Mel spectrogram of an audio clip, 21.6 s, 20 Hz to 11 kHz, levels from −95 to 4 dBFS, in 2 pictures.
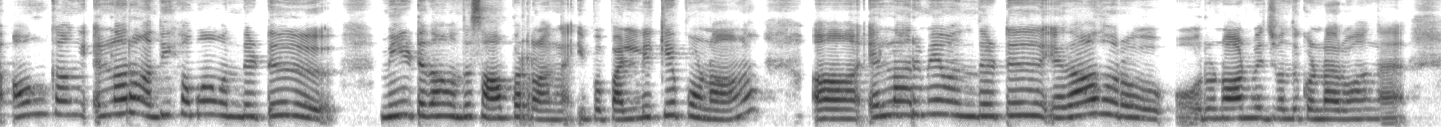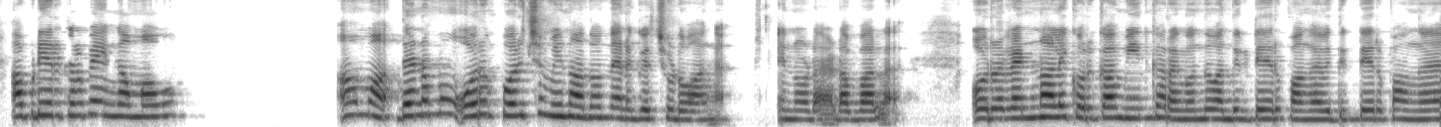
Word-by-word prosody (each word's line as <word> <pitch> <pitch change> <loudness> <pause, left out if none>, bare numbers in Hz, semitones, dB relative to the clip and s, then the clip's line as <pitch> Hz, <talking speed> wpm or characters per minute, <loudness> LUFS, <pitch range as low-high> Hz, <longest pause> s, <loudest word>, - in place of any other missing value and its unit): Hong Kong 350 +1 -2
எல்லாரும் 365 +2 +3
அதிகமா 340 +3 -2
வந்துட்டு 300 +1 -2 0.8
மீட்டு 320 0 +1
தான் 315 0 +2
வந்து 300 +1 +1
சாப்பட்றாங்க. 255 -4 +3 0.2
இப்போ 240 0 -5
பள்ளிக்கே 280 +8 0
போனா, 240 -5 +2 0.7
ஆ. - - +4 0.4
எல்லாருமே 350 +2 -1
வந்துட்டு 315 +1 -2 0.3
ஏதாவது 345 +5 +5
ஒரு 295 -2 0 0.5
ஒரு 255 +1 -5
நான்வெஜ் 260 -1 +3
வந்து 250 +1 -7
கொண்டாருவாங்க. 240 +1 -2 0.6
அப்படி 315 +2 -1
இருக்கிறப்போ 325 +2 -2
எங்க 310 0 +2
அம்மாவும் 300 +2 -1 1.3
ஆமா. 340 -1 0 0.2
தெனமும் 355 +2 +2
1 325 +3 +4
பொறிச்ச 320 +2 +2
மீன் 305 -1 +4
அது 275 - -1
வந்து 275 -1 -2
எனக்கு 240 -1 -2
வச்சுவுடுவாங்க, 225 -2 -2 0.5
என்னோட 230 -1 -4 0.2
டப்பால. 220 +1 +1 0.7
ஒரு 255 0 +1
2 260 0 +3
நாளைக்கு 290 0 +5
ஒருக்கா 265 +1 +4
மீன்காரங்க 260 -2 -2
வந்து 245 +1 -2
வந்துக்கிட்டே 240 0 -2
இருப்பாங்க, 230 -2 -3
வித்துக்கிட்டே 230 +1 -4
இருப்பாங்க. 230 0 -5
285 Hz, 125 wpm, -23 LUFS, 240-320 Hz, 1.3 s, ஏதாவது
